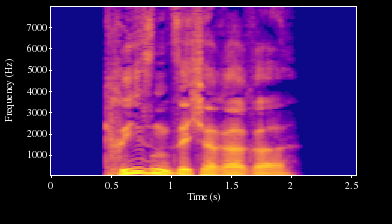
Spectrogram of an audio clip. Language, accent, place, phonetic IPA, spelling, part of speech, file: German, Germany, Berlin, [ˈkʁiːzn̩ˌzɪçəʁəʁə], krisensicherere, adjective, De-krisensicherere.ogg
- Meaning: inflection of krisensicher: 1. strong/mixed nominative/accusative feminine singular comparative degree 2. strong nominative/accusative plural comparative degree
